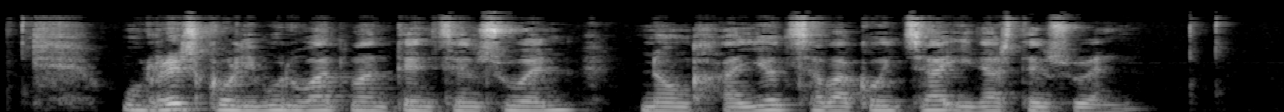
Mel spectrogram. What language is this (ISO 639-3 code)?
eus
